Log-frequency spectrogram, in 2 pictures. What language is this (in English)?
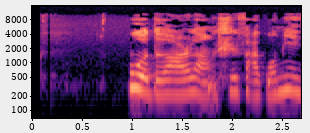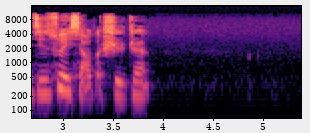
Chinese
